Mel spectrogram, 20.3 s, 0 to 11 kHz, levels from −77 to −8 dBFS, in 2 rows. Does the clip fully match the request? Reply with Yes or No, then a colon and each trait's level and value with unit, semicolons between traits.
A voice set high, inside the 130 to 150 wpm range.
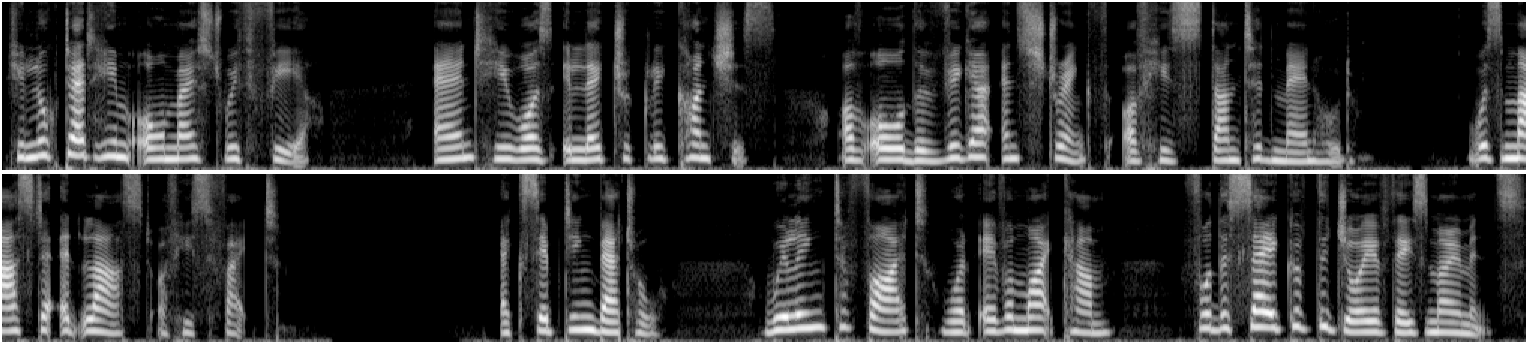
Yes: high, 225 Hz; slow, 135 wpm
